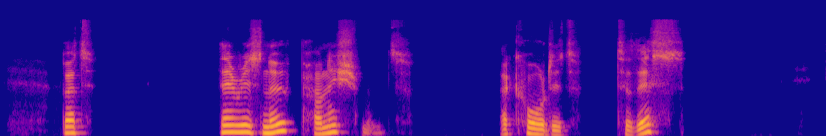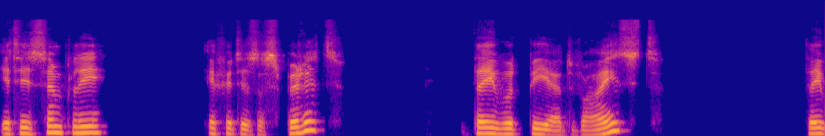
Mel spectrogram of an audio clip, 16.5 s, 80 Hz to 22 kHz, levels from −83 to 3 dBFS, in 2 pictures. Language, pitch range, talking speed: English, 150-185 Hz, 75 wpm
